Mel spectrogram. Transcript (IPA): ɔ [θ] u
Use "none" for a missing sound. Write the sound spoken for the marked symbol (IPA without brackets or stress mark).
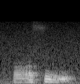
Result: θ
